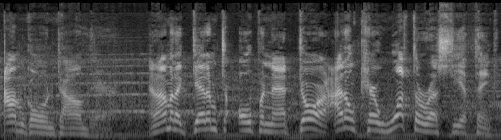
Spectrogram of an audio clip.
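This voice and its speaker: A man's voice: sits high, very animated, brisk, music in the background. An American actor playing a belligerent, threatening suburban man leading a panicked mob in a radio drama. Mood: menacing. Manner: forceful, threatening.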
